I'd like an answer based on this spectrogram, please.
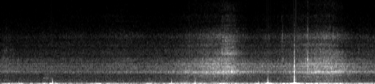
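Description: Wind rumbling on a bike-mounted camera's microphone with scattered knocks from the road, while a refuse truck overtakes very close alongside, its hiss swelling in the middle. A sharp knock near the end is the loudest sound.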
